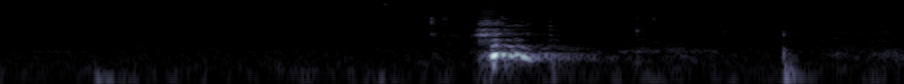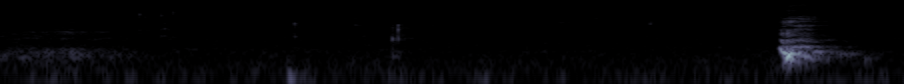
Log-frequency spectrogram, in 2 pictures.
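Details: A woman's own hiccups, edited into a no-talking ASMR compilation: abrupt, short 'hic' sounds at irregular intervals, with quiet clicks and breaths between them; ordinary hiccups.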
